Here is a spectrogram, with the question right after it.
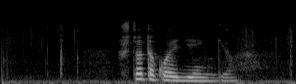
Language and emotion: Russian, neutral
